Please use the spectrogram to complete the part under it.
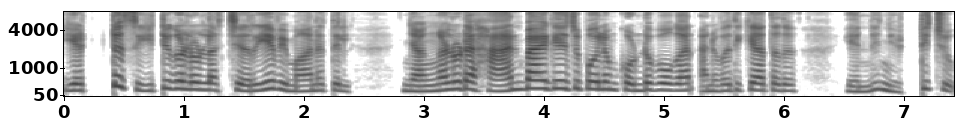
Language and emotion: Malayalam, surprised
